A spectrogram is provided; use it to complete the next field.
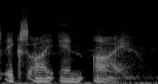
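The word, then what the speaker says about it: Xini: at paint penny Lagoon it's Xin I that's how you pronounce it hardly used Road but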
